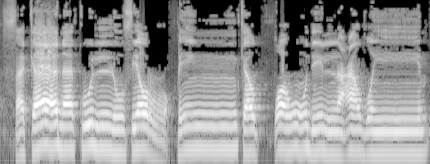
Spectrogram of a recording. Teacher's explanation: Jadi alasan mereka kenapa dibaca tebal? Karena setelah ra sukun ada huruf isti'la, dan isti'la itu selalu tebal.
